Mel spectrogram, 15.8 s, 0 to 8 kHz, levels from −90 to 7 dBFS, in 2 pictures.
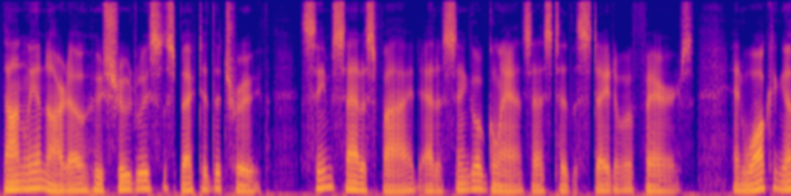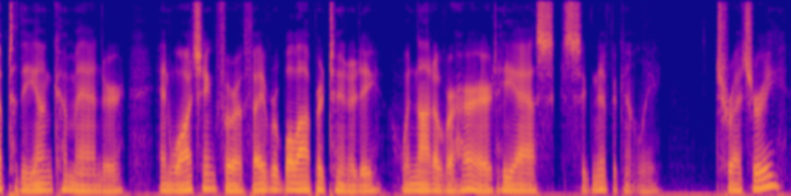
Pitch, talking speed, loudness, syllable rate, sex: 95 Hz, 150 wpm, -19 LUFS, 5.0 syllables/s, male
